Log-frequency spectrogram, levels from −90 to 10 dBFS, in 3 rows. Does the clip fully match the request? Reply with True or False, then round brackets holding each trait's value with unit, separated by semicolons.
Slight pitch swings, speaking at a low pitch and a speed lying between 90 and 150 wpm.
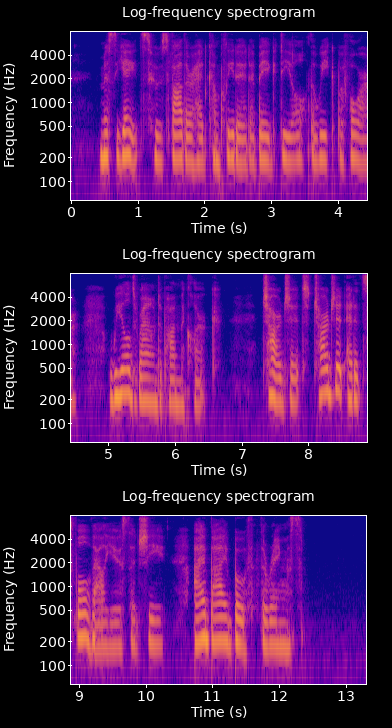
False (2.2 semitones; 190 Hz; 145 wpm)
